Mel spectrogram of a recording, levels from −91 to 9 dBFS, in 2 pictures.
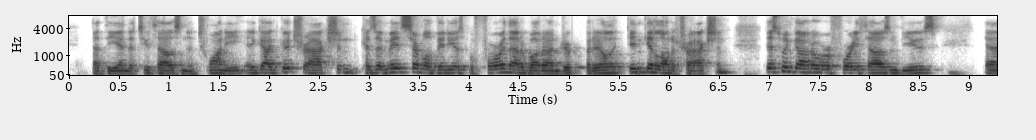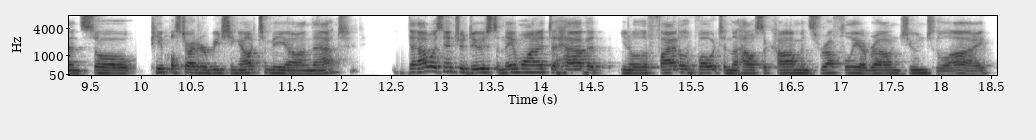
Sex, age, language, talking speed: male, 40-59, English, 210 wpm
